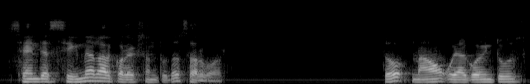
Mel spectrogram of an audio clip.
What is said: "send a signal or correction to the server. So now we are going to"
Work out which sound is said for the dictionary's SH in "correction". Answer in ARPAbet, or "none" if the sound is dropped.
S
